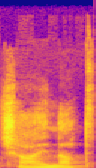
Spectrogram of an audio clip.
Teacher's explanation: Kainat sözü tələffüzdə qoşa saitlər arasına bir Y əlavə olunacaq.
